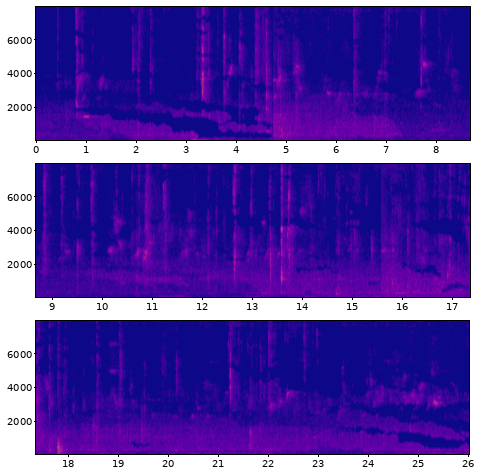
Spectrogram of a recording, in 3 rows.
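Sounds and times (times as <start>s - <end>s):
chewing and lip-smacking: 0.3s - 4.8s, 6.2s - 26.0s
fingers squishing rice and gravy: 6.0s - 24.4s.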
